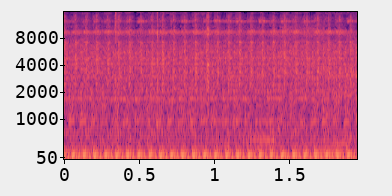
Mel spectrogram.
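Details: 2009 Honda Rubicon TRX500 (T500) ATV with battery-drain complaint, idling in neutral after the battery was fully charged: low, even thump of about fourteen beats a second with steady loudness and no knocks or misses; healthy idle.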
